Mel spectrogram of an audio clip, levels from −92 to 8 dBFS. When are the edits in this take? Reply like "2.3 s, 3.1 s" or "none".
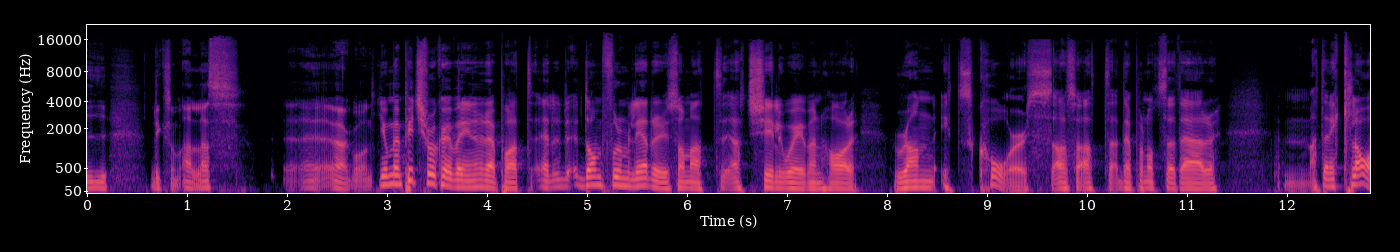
2.8 s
